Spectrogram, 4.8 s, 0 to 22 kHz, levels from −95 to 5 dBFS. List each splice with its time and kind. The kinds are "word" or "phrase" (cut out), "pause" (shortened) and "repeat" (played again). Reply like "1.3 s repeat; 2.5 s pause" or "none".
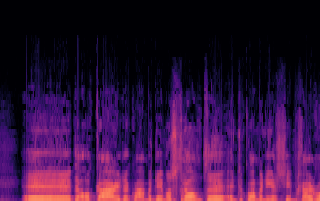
1.1 s phrase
